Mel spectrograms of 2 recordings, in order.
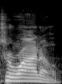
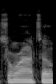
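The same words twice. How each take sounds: First: The second T is dropped. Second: The second T is clearly pronounced. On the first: The speaker calls it right. "you're not supposed to pronounce the second T" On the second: The speaker calls it wrong. "The Canadians always correct me"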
